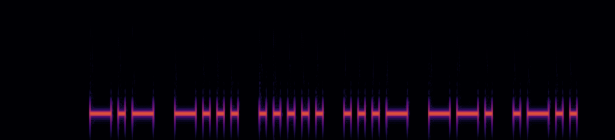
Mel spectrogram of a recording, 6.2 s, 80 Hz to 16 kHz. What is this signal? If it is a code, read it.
Morse code, heard as a keyed tone, about 17 wpm, 700 Hz. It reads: KB5VGL
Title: USA Call Signs - 6 Characters - Repeated 3x - 17wpm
